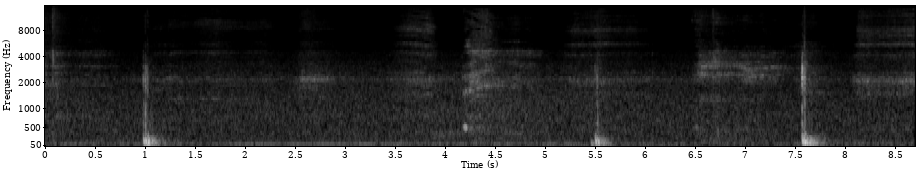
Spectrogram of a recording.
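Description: Heavy dumbbells thud down onto hard ground.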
